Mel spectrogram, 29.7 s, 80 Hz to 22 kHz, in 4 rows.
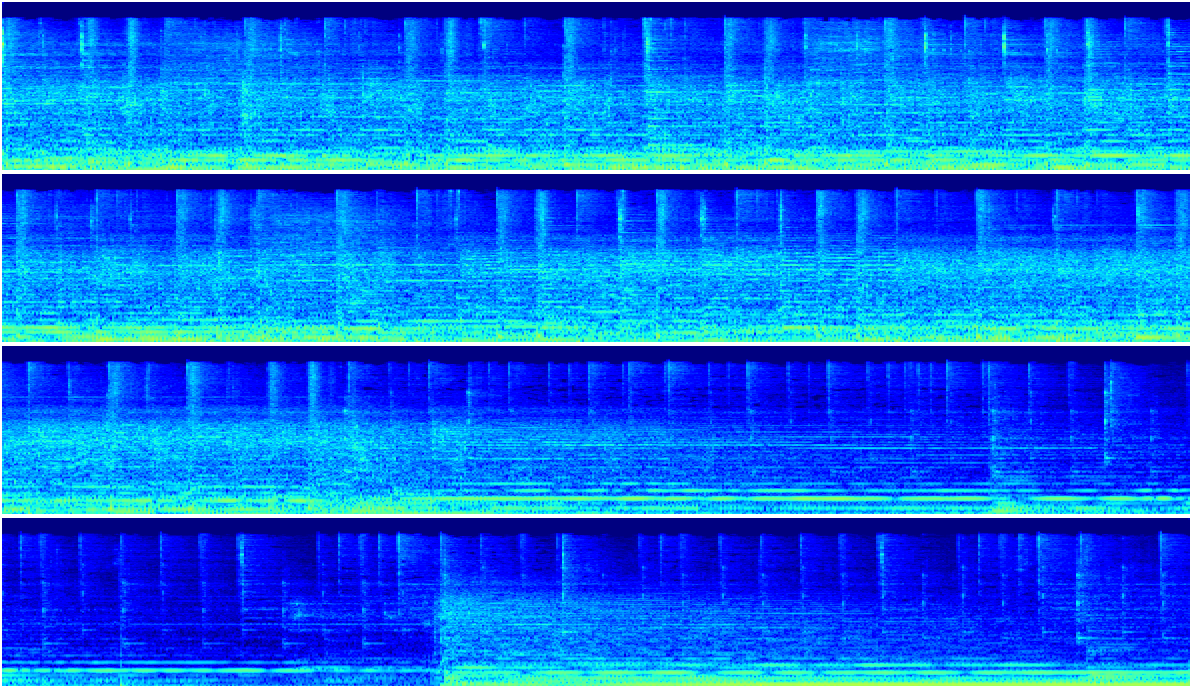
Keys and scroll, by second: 4.0 l, 18.6 ctrl+z.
